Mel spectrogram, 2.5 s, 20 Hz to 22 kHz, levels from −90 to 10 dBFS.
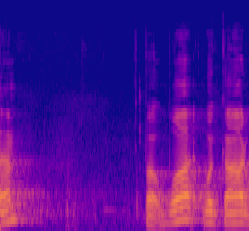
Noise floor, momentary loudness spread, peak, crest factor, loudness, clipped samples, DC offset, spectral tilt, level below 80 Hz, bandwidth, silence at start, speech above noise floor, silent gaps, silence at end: -62 dBFS; 14 LU; -10 dBFS; 18 dB; -27 LUFS; under 0.1%; under 0.1%; -6.5 dB/octave; -72 dBFS; 13.5 kHz; 0 s; 37 dB; none; 0 s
